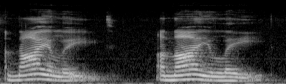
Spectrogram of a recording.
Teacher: In the second syllable, ni, we have primary stress.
